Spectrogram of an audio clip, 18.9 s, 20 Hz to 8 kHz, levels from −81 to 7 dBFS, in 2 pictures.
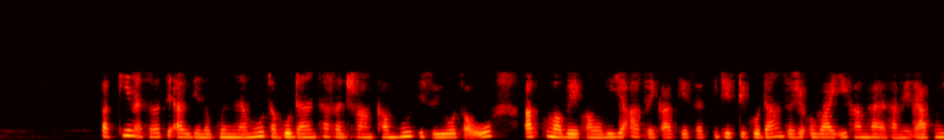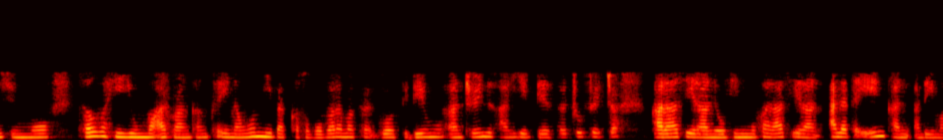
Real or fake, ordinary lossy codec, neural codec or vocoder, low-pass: fake; AAC, 16 kbps; codec, 24 kHz, 0.5 kbps, DualCodec; 7.2 kHz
